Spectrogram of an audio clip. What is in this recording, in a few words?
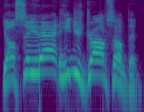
fallen survivor, survivor voice; Left 4 Dead 2; Source Engine; video games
